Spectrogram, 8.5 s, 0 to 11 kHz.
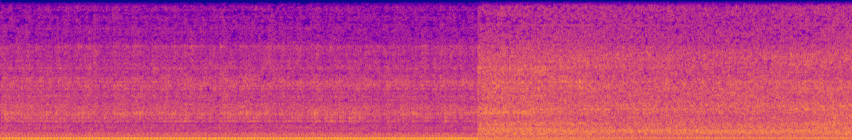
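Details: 1989 Chevrolet Celebrity 2.8 V6, 173,000 miles, first start after lower intake manifold gasket repair, before oil change and coolant refill: engine catches and settles into a smooth, steady idle with an even low hum, no stumbling; normal idle.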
